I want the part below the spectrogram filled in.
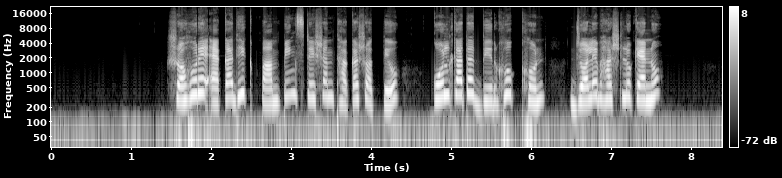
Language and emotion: Bengali, neutral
